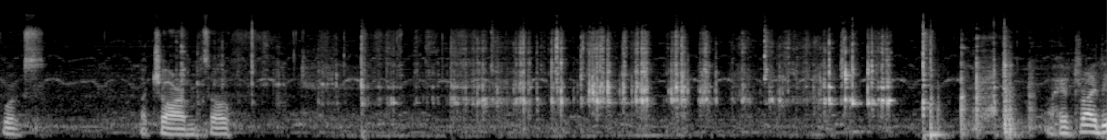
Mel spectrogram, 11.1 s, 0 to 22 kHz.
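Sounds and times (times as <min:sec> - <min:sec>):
plastic nut scraping on threads: 0:03.2 - 0:09.0.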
